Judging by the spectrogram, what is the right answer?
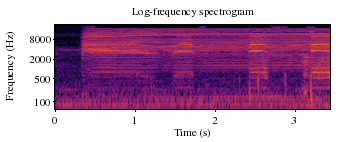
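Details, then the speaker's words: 1977 Datsun 280Z barn find, sitting for 16 years, fuel pump tested with the key on before fitting the fuel line, fuel filters fitted: steady electric buzz with thin high whine for a few seconds; pump sucking, priming normally. "yeah it's sucking all right"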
